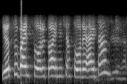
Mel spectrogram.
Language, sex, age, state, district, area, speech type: Kashmiri, male, 30-45, Jammu and Kashmir, Srinagar, urban, conversation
